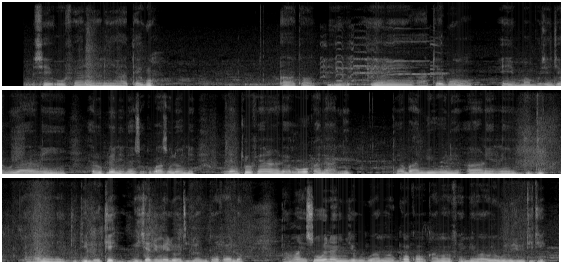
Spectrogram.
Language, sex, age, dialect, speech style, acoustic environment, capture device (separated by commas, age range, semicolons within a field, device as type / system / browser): Yoruba, female, 35-44, Nigeria - Lagos Yoruba, focused; happy, nature, mobile / Linux / Chrome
